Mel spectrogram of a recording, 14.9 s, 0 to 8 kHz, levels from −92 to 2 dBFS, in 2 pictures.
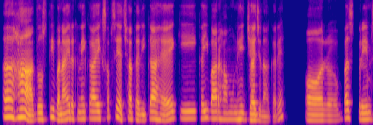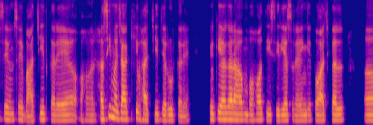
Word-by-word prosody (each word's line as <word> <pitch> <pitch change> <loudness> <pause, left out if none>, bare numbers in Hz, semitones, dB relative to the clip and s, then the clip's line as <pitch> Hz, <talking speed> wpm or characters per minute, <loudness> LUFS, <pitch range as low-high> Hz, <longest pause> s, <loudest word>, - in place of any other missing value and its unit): अ, 205 - +2 0.2
हाँ। 195 -9 +8
दोस्ती 155 +6 0
बनाए 145 -1 +2
रखने 165 0 -3
का 170 +1 +1
एक 170 0 -1
सबसे 190 +4 -3
अच्छा 170 -1 +1
तरीक़ा 140 +4 +3
है 140 +1 +2
कि 170 0 -3
कई 175 +1 -2
बार 170 -1 +3
हम 155 -1 -5
उन्हें 155 0 -2
जज़ 140 -2 +2
ना 110 -2 -7
करें, 170 - -10 0.4
और 130 -1 +2 0.4
बस 185 +1 +1
प्रेम 155 0 0
से 155 0 -6
उनसे 145 +1 -7
बातचीत 120 +7 -4
करें 130 0 -2
और 130 0 -11
हँसी-मज़ाक 155 -1 +1
की - - -1
बातचीत 140 -2 -5
ज़रूर 130 -1 -4
करें। 115 +1 -9 0.4
क्योंकि 145 +2 -2
अगर 150 -1 +3
हम 140 -1 -1
बहुत 140 +2 -5
ही 135 - -4
सीरियस 130 0 -4
रहेंगे 125 0 -6
तो 135 - -10
आजकल 135 +1 0 0.5
अ, - - -5
145 Hz, 170 wpm, -22 LUFS, 130-165 Hz, 0.5 s, हाँ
